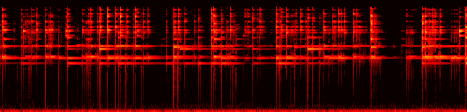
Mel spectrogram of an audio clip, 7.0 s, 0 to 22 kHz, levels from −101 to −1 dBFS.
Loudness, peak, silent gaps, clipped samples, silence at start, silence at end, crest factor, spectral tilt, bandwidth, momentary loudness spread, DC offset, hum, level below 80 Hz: -43 LUFS; -18 dBFS; none; under 0.1%; 0 s; 0 s; 30 dB; 5 dB/octave; 17 kHz; 13 LU; under 0.1%; none; -70 dBFS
